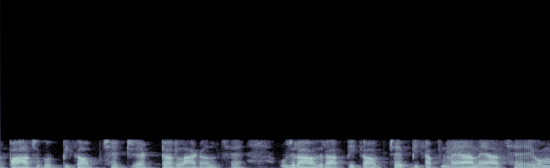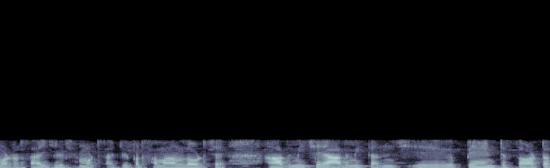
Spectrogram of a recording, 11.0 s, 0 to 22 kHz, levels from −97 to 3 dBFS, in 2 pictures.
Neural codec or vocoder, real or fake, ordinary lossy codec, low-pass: none; real; none; 3.6 kHz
